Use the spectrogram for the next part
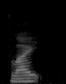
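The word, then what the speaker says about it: Flite: It's Flight Genius.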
